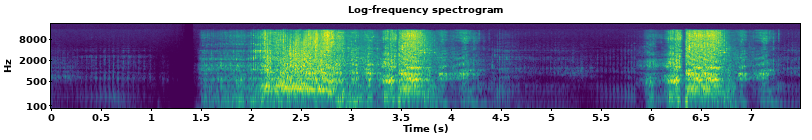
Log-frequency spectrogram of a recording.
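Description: The MGM lion's roar from the film-studio logo: a lion roaring twice, a long roar starting about a second and a half in, then a shorter one near the end.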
